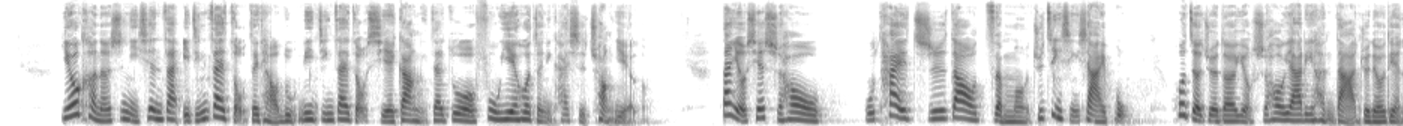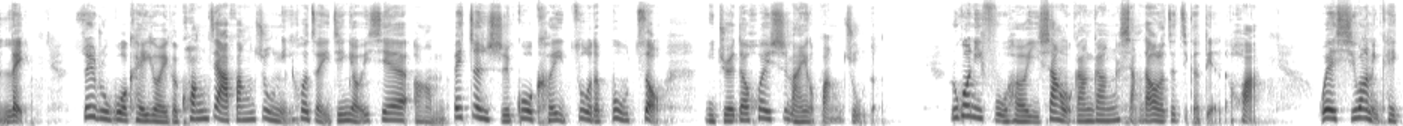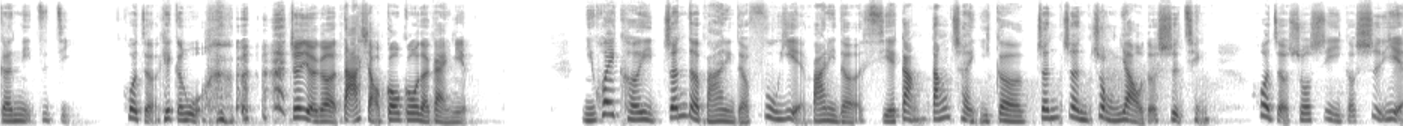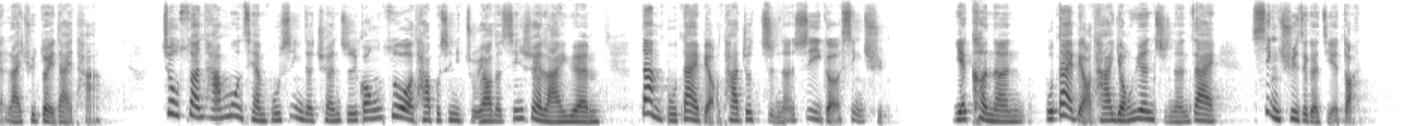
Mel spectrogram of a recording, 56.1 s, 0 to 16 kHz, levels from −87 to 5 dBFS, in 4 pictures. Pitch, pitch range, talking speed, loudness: 190 Hz, 165-230 Hz, 270 characters per minute, -30 LUFS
